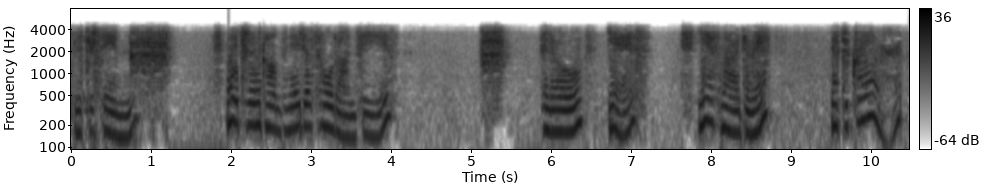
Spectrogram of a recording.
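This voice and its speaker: An actress playing a chatty, obliging young switchboard girl in a 1950s radio drama. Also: low-pitched. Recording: very noisy, tinny vintage radio broadcast.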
